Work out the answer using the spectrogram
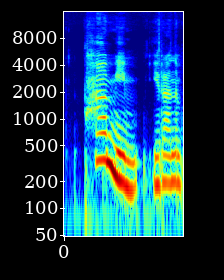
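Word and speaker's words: תמים: 흠 없다, 타밈이라는 발음이 나는 히브리어로 그런 단어인데, 온전하다라는 뜻이에요.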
